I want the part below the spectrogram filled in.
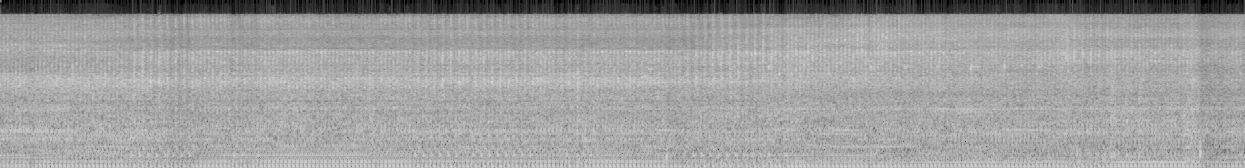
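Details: Yard Machines rider engine, just revived from a water-filled engine, runs with an irregular loping beat and scattered clatter. The owner suspects it is a little rich, with a rust cloud, and partly blames valves not gapped after the valve cover refit.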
